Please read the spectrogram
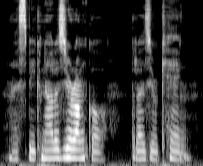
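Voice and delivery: low growling voice from deep down. Narrator reads Thorin addressing his niece after the other dwarves leave, growling. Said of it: "Thorin growled".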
